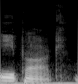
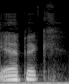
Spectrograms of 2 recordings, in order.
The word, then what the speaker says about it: Epoch: It's spelled E-P-O-C-H. I'm just choosing to pronounce it Epoch. If you say epic, I will disagree with you and call it Epoch.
